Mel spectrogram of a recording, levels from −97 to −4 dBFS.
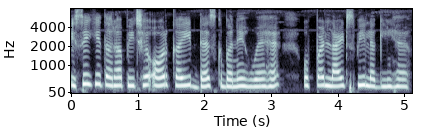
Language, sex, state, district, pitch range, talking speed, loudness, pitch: Hindi, female, Uttar Pradesh, Lucknow, 250-290 Hz, 175 wpm, -12 LUFS, 275 Hz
